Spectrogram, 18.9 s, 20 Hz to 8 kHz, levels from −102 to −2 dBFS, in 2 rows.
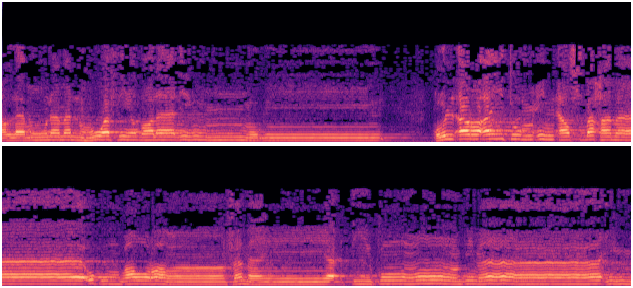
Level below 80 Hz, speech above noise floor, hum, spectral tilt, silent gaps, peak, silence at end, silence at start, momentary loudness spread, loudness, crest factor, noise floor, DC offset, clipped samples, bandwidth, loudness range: -62 dBFS; 30 dB; none; -11 dB/octave; none; -6 dBFS; 0 s; 0 s; 11 LU; -24 LUFS; 18 dB; -53 dBFS; under 0.1%; under 0.1%; 5.8 kHz; 7 LU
